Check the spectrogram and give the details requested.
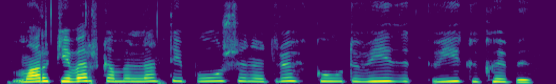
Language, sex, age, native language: Icelandic, male, 12, Icelandic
